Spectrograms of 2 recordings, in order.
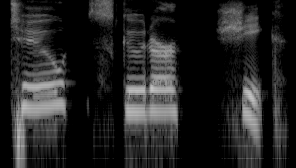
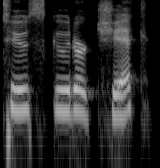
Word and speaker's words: Two Scooter Chic: The woman, the correct pronunciation of that screen name is Two Scooter Chic. Do you know how many people call it Two Scooter Chick?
